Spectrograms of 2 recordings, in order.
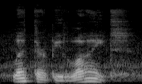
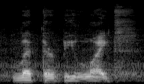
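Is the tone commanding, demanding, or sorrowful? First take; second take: sorrowful; demanding. First: It is said as a sorrowful request. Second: It is said as an insistent demand.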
